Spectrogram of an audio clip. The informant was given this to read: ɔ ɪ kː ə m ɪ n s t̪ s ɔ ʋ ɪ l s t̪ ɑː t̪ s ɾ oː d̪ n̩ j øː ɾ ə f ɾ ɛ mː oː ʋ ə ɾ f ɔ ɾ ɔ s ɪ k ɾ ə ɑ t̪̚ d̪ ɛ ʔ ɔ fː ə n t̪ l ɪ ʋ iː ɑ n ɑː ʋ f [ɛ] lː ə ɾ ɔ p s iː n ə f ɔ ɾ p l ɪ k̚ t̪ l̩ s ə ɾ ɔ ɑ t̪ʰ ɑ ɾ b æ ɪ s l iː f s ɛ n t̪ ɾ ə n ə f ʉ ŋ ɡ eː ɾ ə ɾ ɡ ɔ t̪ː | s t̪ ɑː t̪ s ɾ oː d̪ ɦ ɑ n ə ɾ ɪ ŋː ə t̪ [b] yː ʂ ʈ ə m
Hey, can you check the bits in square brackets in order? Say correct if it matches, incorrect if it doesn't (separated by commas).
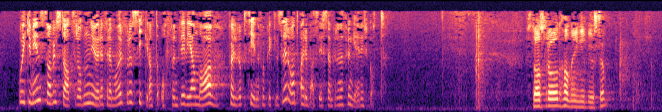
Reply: incorrect, correct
